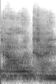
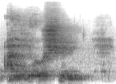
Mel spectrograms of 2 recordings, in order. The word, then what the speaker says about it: Alekhine: And, Kostik gets really excited if you say Alekhine instead of Alyoshin.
